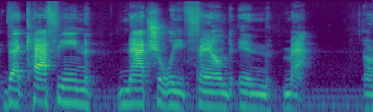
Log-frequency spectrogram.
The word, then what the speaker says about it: mate: caffeine naturally found in matte all right now i don't know if i'm pronouncing that right it's spelled mate but i believe it's matte so that sort of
